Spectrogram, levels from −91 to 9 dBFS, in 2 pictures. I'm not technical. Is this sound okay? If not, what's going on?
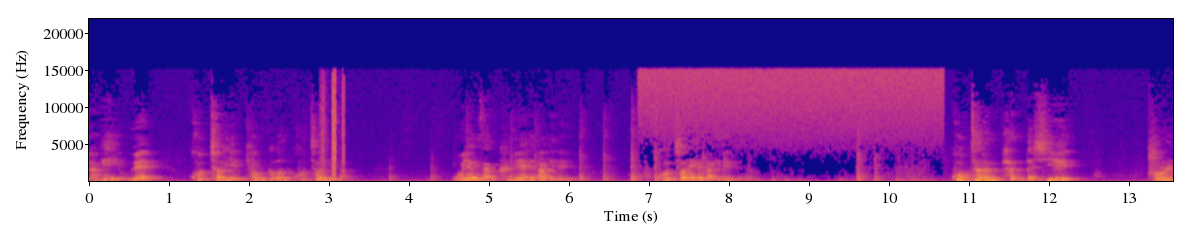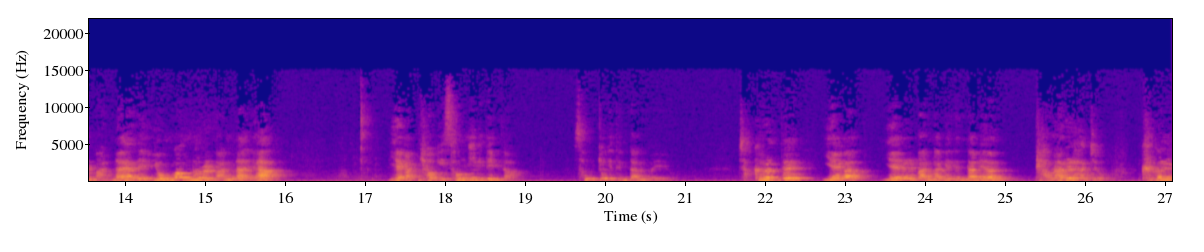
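No. From 2.89 to 3.21 s there is a burst of cable scratch noise, a rough, uneven scratching about as loud as the sound itself. The likely cause is a worn cable or connector being moved. Unlike a steady hiss, it is crackly and brief.

From 6.87 to 10.70 s the audio drops to low bit depth with noise shaping. It is stored with only about six bits, which leaves a constant, thin, very bright hiss nearly as loud as the sound. Unlike the scratching, it is smooth and even.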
